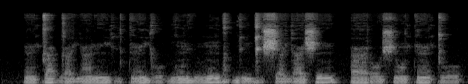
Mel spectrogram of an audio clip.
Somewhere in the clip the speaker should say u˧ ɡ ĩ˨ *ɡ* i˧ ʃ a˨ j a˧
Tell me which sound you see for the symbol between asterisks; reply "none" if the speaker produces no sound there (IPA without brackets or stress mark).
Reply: ɡ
